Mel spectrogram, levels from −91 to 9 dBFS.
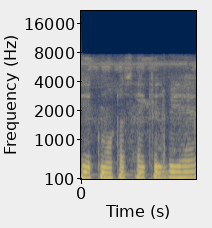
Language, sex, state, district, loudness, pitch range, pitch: Hindi, male, Bihar, Gaya, -15 LUFS, 125-130 Hz, 130 Hz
